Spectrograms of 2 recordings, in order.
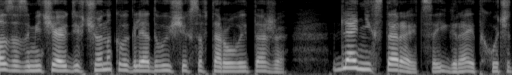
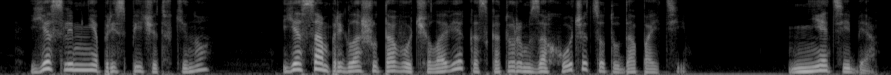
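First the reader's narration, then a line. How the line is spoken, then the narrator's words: Quiet, kept from others. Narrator (Russian): сказал тихо, так, чтобы остальные не слышали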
